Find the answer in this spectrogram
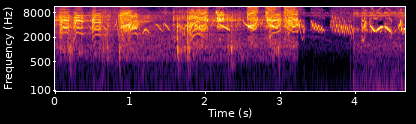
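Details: Chestnut-bellied seed finch duel between males, one giving up quickly: high chattering notes mixed with clear, slurred whistles that rise and fall, a brief silence, then looping whistled phrases.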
